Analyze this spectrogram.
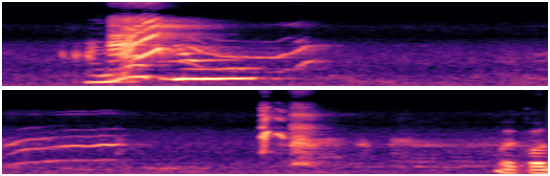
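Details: Pet male Alexandrine parakeet, a green talking parrot that mimics phrases such as "I love you Papa" and "Good morning": a strained, harmonic burst rising then falling, a softer wavering phrase, then short clipped notes at the end.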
